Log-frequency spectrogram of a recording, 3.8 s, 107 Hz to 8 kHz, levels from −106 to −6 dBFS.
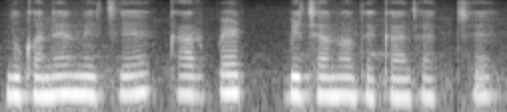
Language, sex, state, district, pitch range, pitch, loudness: Bengali, female, Assam, Hailakandi, 205-215 Hz, 210 Hz, -17 LUFS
